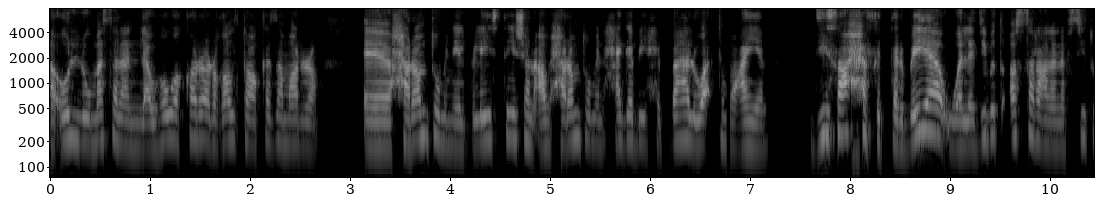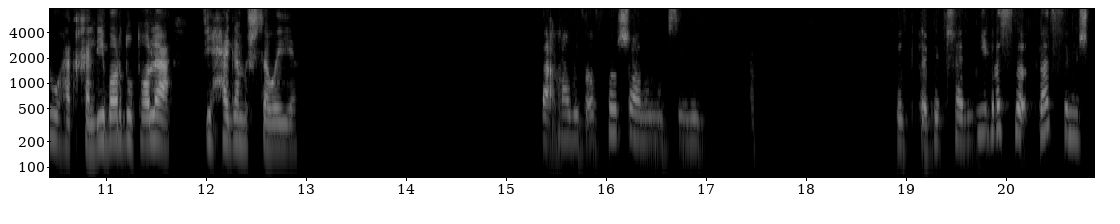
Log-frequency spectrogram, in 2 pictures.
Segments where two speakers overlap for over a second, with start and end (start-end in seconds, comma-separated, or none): none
